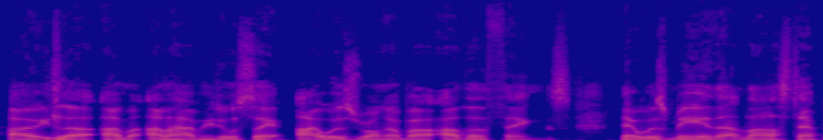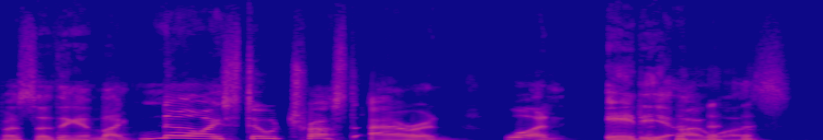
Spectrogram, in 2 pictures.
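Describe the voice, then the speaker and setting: A man's voice: medium pitch, big pitch swings, brisk, few pauses, fairly bright tone, dry recording. Casual man discussing a book, dry close sound. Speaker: podcast co-host.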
